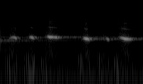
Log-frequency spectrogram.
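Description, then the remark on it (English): A person does a traditional whistle, a steady, clear tone that holds nearly level for about a second and a half, with soft breathy pulses riding along, fairly quiet. “That's the traditional one, that's right?”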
